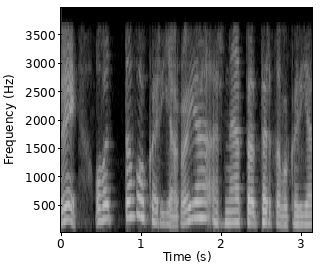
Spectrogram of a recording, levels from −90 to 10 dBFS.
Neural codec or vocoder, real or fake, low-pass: none; real; 3.6 kHz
